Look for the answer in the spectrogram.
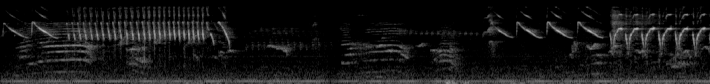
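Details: F1 canary, long-duration song with roll and tembak elements: a buzzy pulsed rattle, a quieter stretch of soft notes, then loud repeated falling whistles and a rapid trill.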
